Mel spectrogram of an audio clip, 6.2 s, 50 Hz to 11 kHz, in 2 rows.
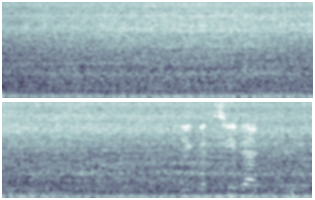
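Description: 1967 Chevrolet C10 pickup's V8 engine idling steadily, a low even hum with no change in speed.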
